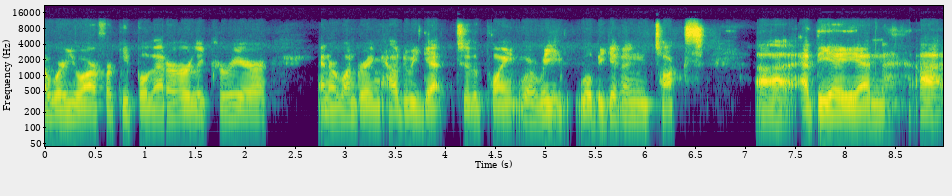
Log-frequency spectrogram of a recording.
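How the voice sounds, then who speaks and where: A man hosts a webinar question session over a video call, with a lowish voice. He speaks in a flat, even tone and relaxes into fillers. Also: rough recording. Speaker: webinar moderator. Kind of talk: hosting a Q&A.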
